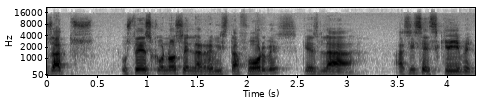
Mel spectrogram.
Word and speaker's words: Forbes: Ustedes conocen la revista Forbes, que es así se escribe, Forbes. Pero dicen, no se dice Forbes, se dice Forbes.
